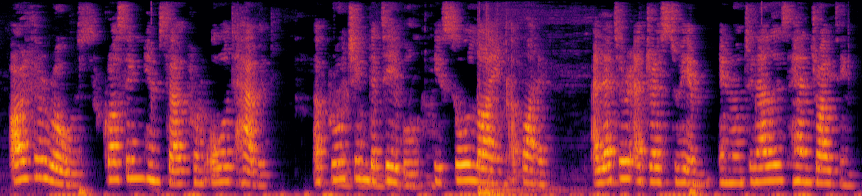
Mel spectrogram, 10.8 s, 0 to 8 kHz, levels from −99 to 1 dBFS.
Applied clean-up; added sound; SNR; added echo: classical method WPE with log-MMSE.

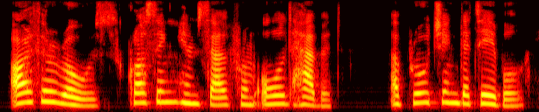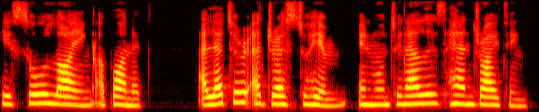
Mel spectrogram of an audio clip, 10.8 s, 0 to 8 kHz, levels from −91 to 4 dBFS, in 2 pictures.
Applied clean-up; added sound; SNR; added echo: none; none; none; none.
